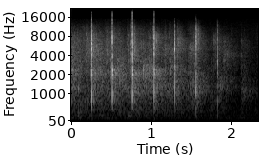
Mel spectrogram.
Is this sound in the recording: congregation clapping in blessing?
yes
